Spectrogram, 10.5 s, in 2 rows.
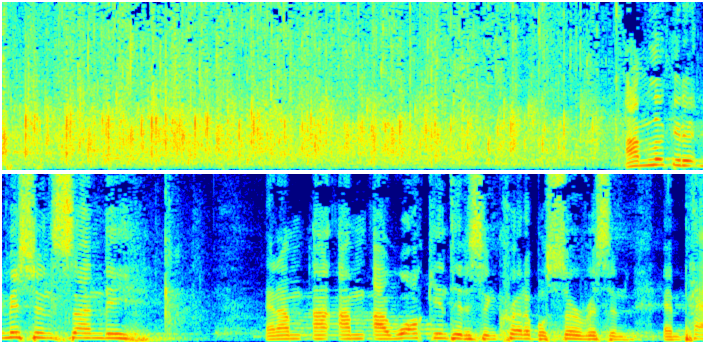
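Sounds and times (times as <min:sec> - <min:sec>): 
audience clapping hands: 0:00.0 - 0:05.4
speech: 0:04.7 - 0:06.5, 0:07.2 - 0:10.5.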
